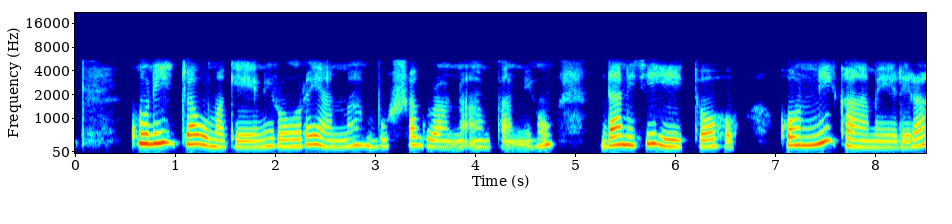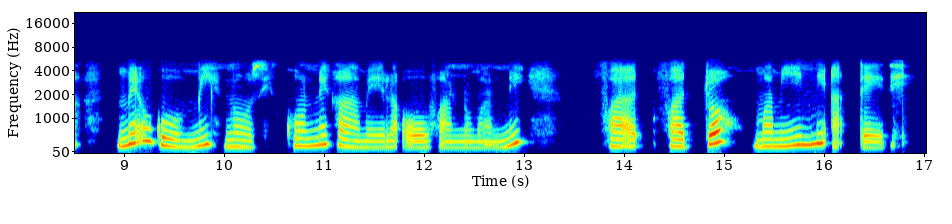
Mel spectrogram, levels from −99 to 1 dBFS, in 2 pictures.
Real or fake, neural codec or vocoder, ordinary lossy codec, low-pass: real; none; Opus, 32 kbps; 5.4 kHz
